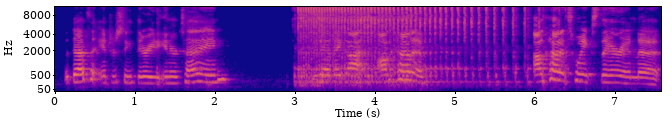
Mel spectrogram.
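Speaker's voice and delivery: usual speaking voice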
